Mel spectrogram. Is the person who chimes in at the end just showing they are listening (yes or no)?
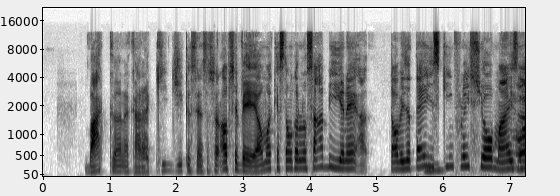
no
